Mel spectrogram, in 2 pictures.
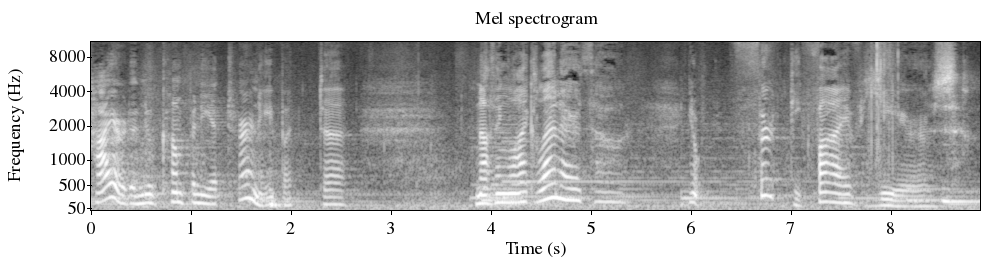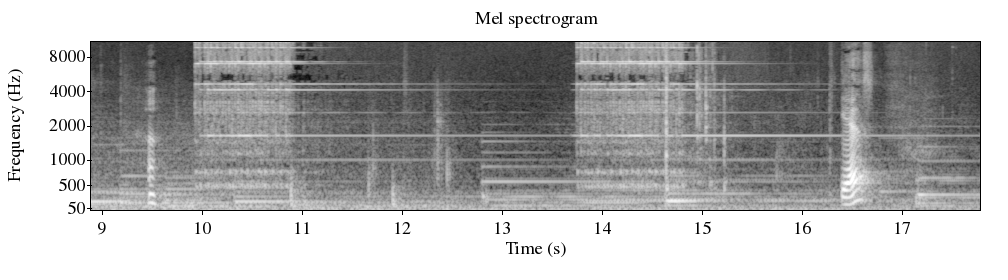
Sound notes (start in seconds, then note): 10.0 ringing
